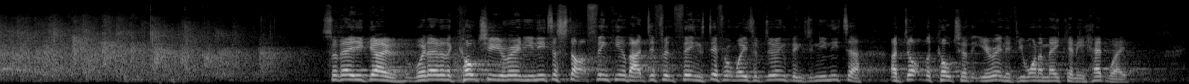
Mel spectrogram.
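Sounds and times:
audience round of applause: 0:00.0 - 0:03.2
speech: 0:03.3 - 0:11.8.

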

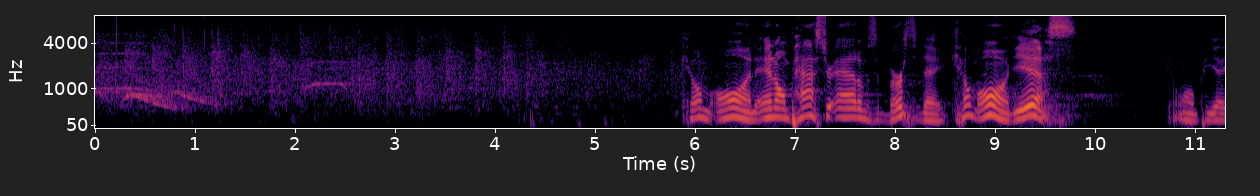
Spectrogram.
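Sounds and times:
audience applause: 0:00.0 - 0:05.9
speech: 0:05.9 - 0:09.8, 0:10.8 - 0:11.2.

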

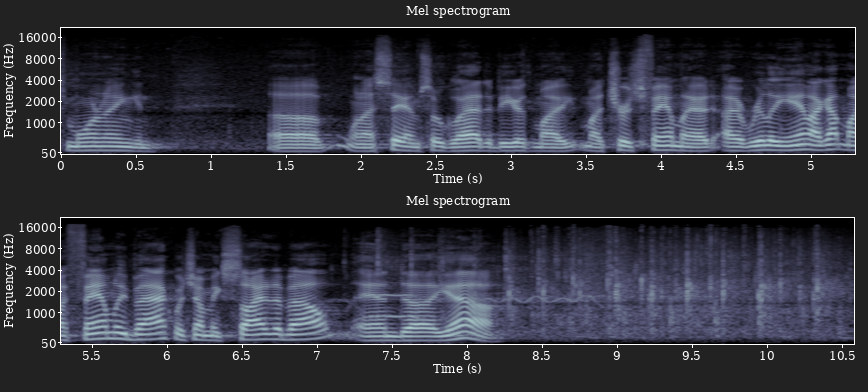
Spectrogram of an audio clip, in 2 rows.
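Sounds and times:
speech: 0:00.0 - 0:00.8, 0:01.4 - 0:08.4
scattered clapping from a church congregation during a service: 0:07.3 - 0:10.5.

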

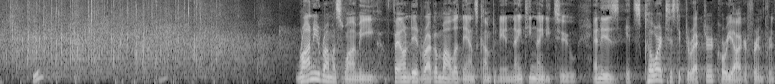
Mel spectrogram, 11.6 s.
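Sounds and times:
audience applause: 0:00.0 - 0:04.4
speech: 0:00.5 - 0:00.9, 0:04.4 - 0:11.6.

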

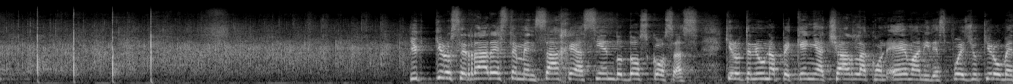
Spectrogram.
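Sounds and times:
audience applauding: 0:00.0 - 0:04.2
speech: 0:04.1 - 0:10.1.

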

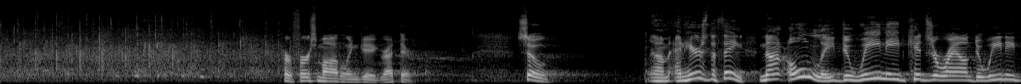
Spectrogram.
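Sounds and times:
audience clapping: 0:00.0 - 0:03.8
speech: 0:02.8 - 0:04.3, 0:05.2 - 0:05.6, 0:06.5 - 0:10.2.

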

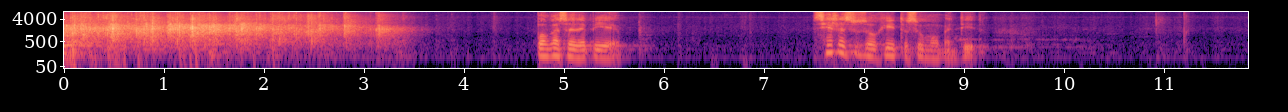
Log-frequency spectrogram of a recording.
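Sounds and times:
audience applause: 0:00.0 - 0:03.5
speech: 0:04.8 - 0:05.7, 0:07.5 - 0:09.3.

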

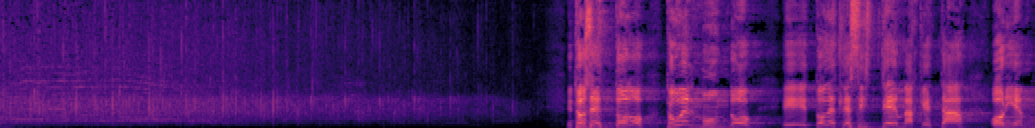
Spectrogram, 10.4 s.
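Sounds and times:
audience applauding: 0:00.0 - 0:05.5
speech: 0:05.7 - 0:10.3.

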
